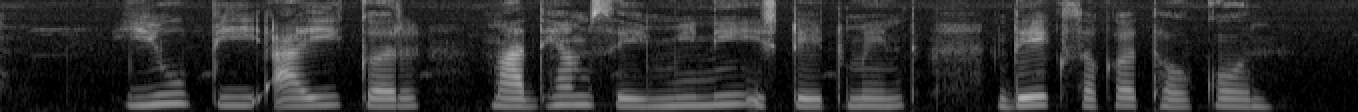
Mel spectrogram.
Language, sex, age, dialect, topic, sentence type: Chhattisgarhi, female, 18-24, Northern/Bhandar, banking, question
